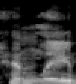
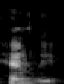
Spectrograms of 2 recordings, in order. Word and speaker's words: Henle: So Henle is the one that's weird. Like it looks like Henle, but it's because it's someone's name. I think it's German or something. It has a different pronunciation. So that one's just Henle.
